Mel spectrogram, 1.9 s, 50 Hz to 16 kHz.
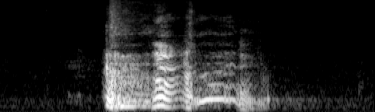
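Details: Adult man coughing for about 10 seconds while giving a speech in a quiet parliamentary hall: a short run of harsh, wet-sounding coughs.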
